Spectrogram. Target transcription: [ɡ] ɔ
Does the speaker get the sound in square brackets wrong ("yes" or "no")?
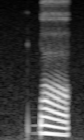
yes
